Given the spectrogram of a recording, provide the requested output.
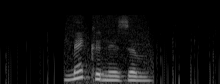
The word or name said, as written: mechanism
